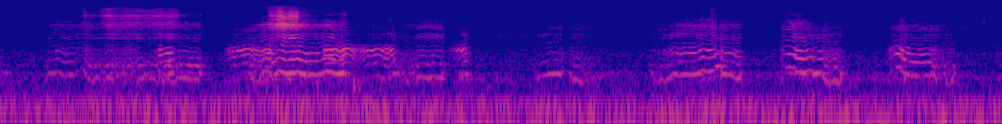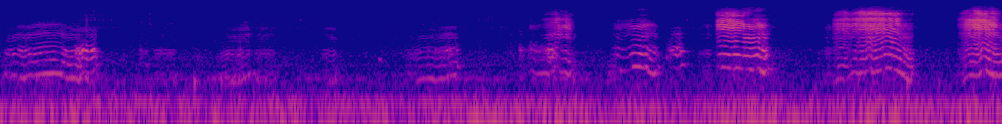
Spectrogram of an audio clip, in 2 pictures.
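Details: First-week pine marten kits from a captive breeding project in England make irregular soft whimpering mews, rising and falling, broken by brief sharp high squeaks toward the end, over a low hum.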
